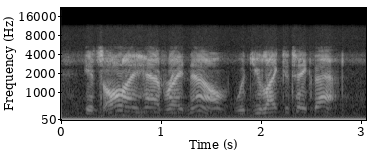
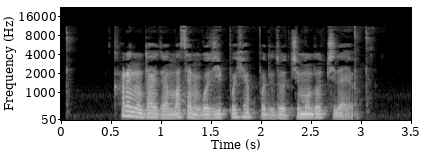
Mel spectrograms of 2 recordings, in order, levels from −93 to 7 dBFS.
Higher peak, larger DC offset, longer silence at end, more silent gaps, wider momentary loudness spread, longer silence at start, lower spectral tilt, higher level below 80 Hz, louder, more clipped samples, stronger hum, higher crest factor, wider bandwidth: second, -10 dBFS vs -4 dBFS; first, 2% vs under 0.1%; second, 0 s vs 0.45 s; neither; about the same, 7 LU vs 7 LU; second, 0 s vs 0.55 s; second, 0.5 dB/octave vs -5.5 dB/octave; second, -60 dBFS vs -52 dBFS; second, -26 LUFS vs -22 LUFS; neither; neither; about the same, 18 dB vs 18 dB; about the same, 12.5 kHz vs 11.5 kHz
